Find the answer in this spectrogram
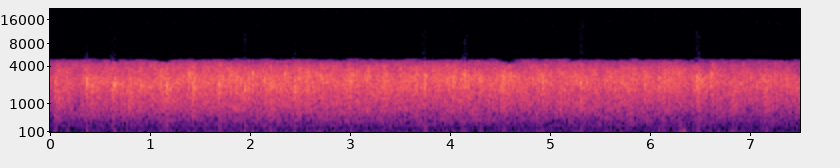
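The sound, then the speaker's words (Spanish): A crowd applauds loudly and steadily for a mentor, an executive diamond of the business, a dense, continuous wash of many hands clapping at once that holds an even level throughout without fading or building. “para quien pido un fortísimo aplauso”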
